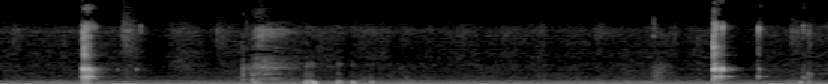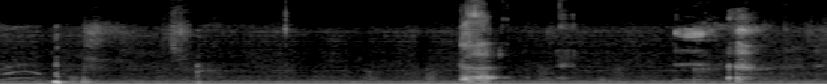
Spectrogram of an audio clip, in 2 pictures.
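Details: Several brief, sharp throat sounds spaced irregularly over about ten seconds, produced on request ("do it again, real loud"), over steady background hum; burps or hiccups.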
